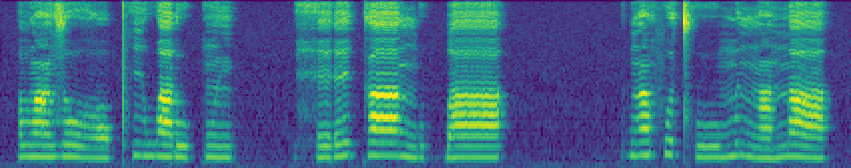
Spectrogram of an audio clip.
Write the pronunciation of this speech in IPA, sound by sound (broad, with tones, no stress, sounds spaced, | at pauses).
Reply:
β ã˦ z o˦˨ ɣ ɔ˨ pʰ i˦ w a˦ ɾ u˦˨ kʷ ĩ˦ | h e˨ ɾ e˦ k aː˦ ŋ u˨ ɡ͡b aː˦ | ɡ ã˦ f ʊ˦ tʰ uː˨ m ɪ˦ ŋ ã˨ n a˦˨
